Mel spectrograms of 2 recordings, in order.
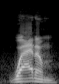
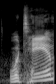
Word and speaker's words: Wattam: Wattam is how Wattam, because that does. That's how I just did that right it's now. Wattam, like Watto, Wattam. I have. I'm gonna say Wattam from here on out.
